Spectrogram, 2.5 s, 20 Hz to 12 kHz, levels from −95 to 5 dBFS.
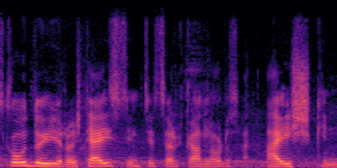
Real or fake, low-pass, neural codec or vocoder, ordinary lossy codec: real; 10.8 kHz; none; Opus, 64 kbps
